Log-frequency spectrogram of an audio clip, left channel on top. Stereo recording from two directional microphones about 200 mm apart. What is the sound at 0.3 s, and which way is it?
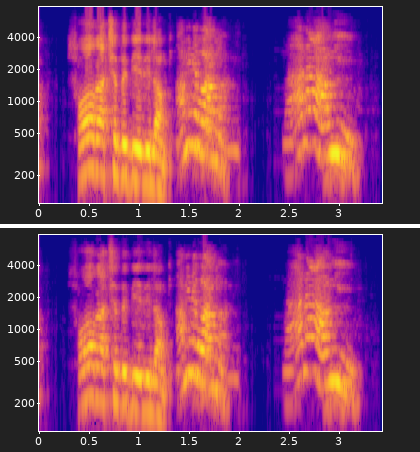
A man's voice, 35° left (ahead or behind).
